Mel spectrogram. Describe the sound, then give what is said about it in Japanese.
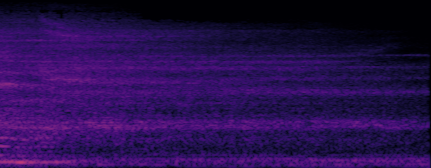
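A long, deep exhale during a guided exercise breathing routine, heard as a smooth, breathy rush that fades gradually over about four seconds. “ラスト、吸って、はい、吐いて、”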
